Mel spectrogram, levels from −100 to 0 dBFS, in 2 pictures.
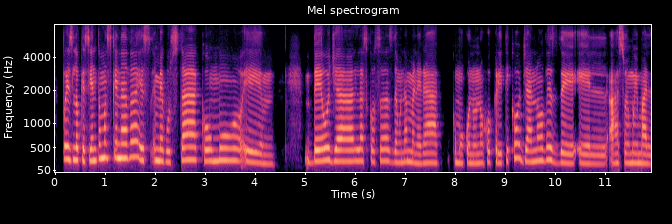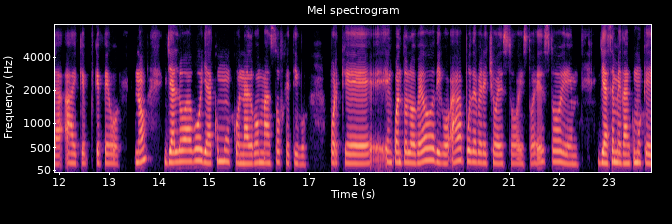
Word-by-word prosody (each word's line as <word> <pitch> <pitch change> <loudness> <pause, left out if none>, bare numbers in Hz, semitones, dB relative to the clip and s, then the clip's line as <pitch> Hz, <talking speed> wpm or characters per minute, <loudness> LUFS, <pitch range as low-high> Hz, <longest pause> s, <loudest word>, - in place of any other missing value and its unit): Pues 270 -2 +5
lo 250 -1 +4
que 245 -1 +3
siento 235 +4 +3
más 300 0 +4
que 310 -2 +1
nada, 290 +2 +5
es 250 -3 +2
me 240 -1 +4
gusta 255 +4 +2
como, 240 +1 0
em, 190 -6 -2 0.6
veo 235 +1 +4
ya 230 -1 +3
las 235 0 -2
cosas 230 +1 -4
de 210 - -2
una 205 +2 -5
manera 195 -1 -2 0.2
como 195 -4 -6
con 190 0 -4
un 190 +1 -4
ojo 205 +2 -6
crítico. 225 +8 -2
Ya 230 -5 0
no 235 +2 0
desde 195 -6 -1
el, 175 -1 -7
ah, 195 0 0
soy 195 +1 -3
muy 195 0 -2
mala. 185 -2 -1
Ay, 190 -2 -1
qué - - -4
f - - -19
qué 200 -3 -2
feo, 185 -2 -4 0.3
¿no? 210 +6 +1 0.3
Ya 210 -2 +4
lo 220 +1 +1
hago 225 +2 +3
ya 210 -4 +1
como 225 -1 -3
con 190 -4 -3
algo 185 +2 +1
más 195 0 -1
objetivo. 190 -5 -7 0.4
Porque 190 - 0
en 215 -2 -2
cuanto 205 -1 +1
lo 195 -1 +2
veo, 240 +5 +2
digo: 190 -3 -1
"Ah, 240 +4 +1
pude 220 -2 0
haber 200 -1 -2
hecho 195 0 -4
esto, 180 - -4
esto, 95 - -8
esto", 220 +3 -3
em, 175 -5 -4 0.3
ya 200 -1 +4
se 205 +4 -1
me 205 -2 +1
dan 190 -1 +1
como 205 -1 -2
que 190 -3 -1
210 Hz, 170 wpm, -23 LUFS, 190-235 Hz, 0.6 s, Pues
